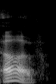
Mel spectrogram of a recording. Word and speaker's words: of: And what about the VV sound in of? Well, you don't have to make that sound.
